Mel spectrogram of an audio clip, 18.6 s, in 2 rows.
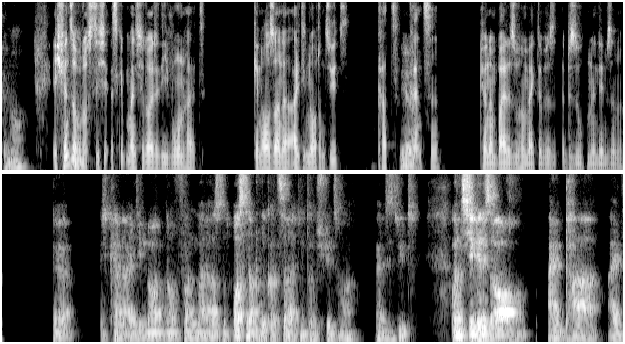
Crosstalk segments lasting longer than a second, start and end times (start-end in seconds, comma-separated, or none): none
